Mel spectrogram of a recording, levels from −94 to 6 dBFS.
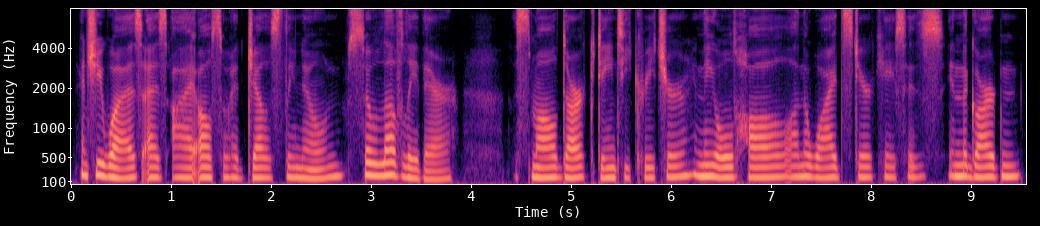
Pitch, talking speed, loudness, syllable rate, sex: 175 Hz, 175 wpm, -18 LUFS, 4.6 syllables/s, female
